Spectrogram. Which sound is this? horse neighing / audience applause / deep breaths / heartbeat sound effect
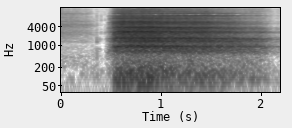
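deep breaths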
